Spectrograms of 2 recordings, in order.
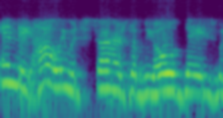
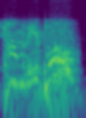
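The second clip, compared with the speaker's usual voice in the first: [name]; 5 semitones higher, slower than usual. Retold or imitated. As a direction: call out the name in a raised, put-on voice. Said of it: "I hear this".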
